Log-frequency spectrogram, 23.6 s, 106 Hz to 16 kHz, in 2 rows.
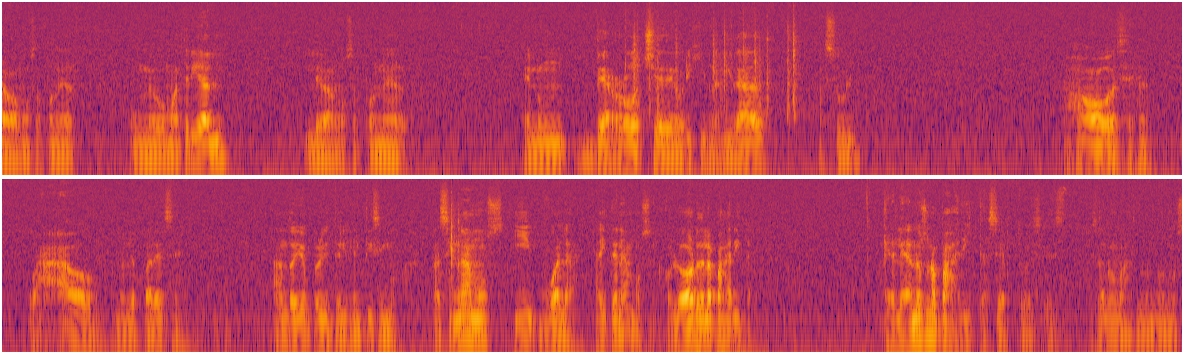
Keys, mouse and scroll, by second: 0.6 click, 1.9 click, 3.9 click, 4.5 click, 6.2 Home, 6.4 shift+End, 6.8-8.0 typing, 9.5 click, 11.1 click, 13.3 click, 15.3 click, 16.3 Tab, 16.7-17.0 scroll down 1, 17.2-18.4 middle drag, 18.5 middle click, 19.7 middle click, 21.1-23.6 drag.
